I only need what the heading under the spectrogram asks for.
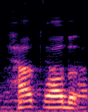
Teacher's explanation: طا حروف مستعلیہ ہے، موٹا پڑھیں گے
